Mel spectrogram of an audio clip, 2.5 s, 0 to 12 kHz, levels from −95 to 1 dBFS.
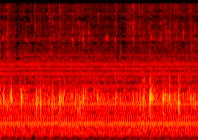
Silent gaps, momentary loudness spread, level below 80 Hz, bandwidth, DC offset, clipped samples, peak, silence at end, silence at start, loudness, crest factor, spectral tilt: none; 6 LU; -82 dBFS; 11.5 kHz; under 0.1%; under 0.1%; -18 dBFS; 0 s; 0 s; -41 LUFS; 24 dB; -3.5 dB/octave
